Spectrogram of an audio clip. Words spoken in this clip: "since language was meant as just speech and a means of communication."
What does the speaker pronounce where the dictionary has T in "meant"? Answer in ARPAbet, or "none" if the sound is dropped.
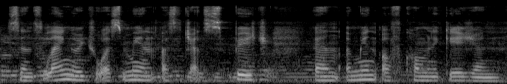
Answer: none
